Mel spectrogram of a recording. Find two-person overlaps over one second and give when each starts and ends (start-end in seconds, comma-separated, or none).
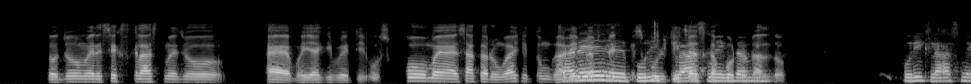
5.7-7.5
